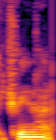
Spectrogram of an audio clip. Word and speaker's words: Catriona: So my it's spelled Catriona, Katrina. It's pronounced Katrina, and then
